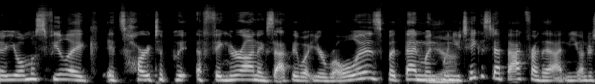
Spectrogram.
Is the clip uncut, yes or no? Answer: no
